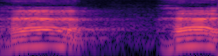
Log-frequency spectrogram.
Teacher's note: Ha ni pita suara kita dia terbuka sikit saja. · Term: Hams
